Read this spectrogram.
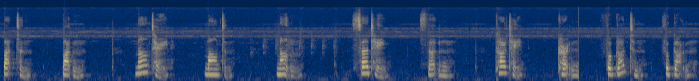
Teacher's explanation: the glottal stop is very commonly used in the british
